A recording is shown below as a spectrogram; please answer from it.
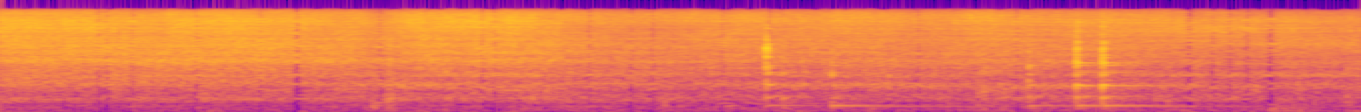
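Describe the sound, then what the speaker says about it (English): Mince frying in a pan over a campfire at a camp site, a steady hiss and sizzle with a few sharp clinks and scrapes of stirring, close and fairly loud, with no talking. "we fry the mince till it's almost done"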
